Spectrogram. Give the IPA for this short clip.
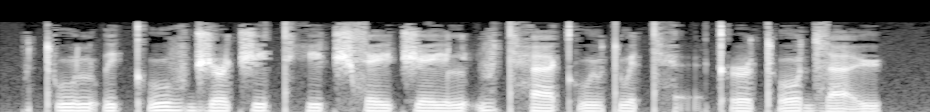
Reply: tʼ u l ṵ i̯ kʼ u v d͡ʒ ə˞ t͡ʃ i tʰ i t͡ʃ s e i̯ t͡ʃ e i̯ l ḭ v tʰ æ kʼ u y̯ tʷ e tʰ ɛ̰ kʼ ə˞ tʼ o d͡z æ y̯

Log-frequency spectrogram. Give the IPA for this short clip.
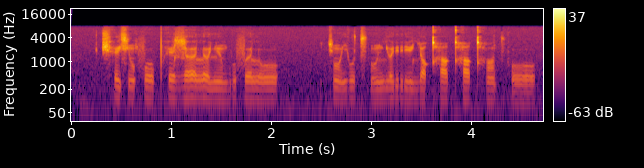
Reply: t͡ʃʰ e ɕ õ f o pʰ e ɮ ɜ l ə lʲ õ b u f ə l o | c õ j u t͡sʼ õ ʎ ə rʲ e ʎ u qʰ e qʰ ə qʰ õ t͡sʼ o

